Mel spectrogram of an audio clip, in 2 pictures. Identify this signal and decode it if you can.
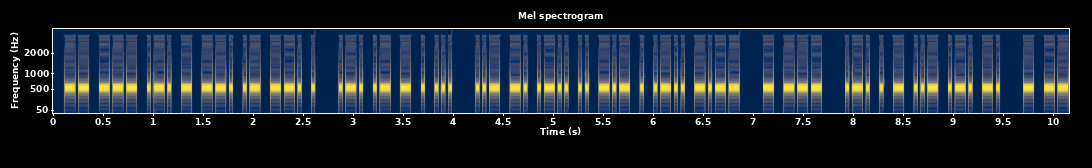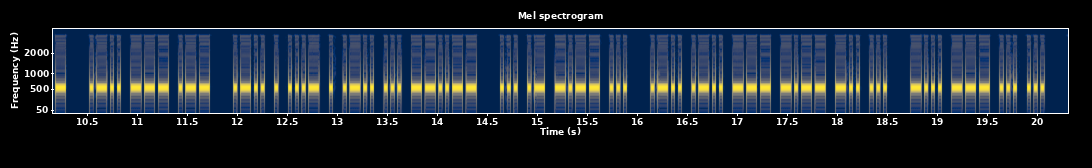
Morse code, heard as a keyed tone, about 36 wpm, 550 Hz. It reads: MORTGAGE RATES UNLIKELY TO RETURN TO LOW LEVELS, SAYS LLOYDS BOSS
